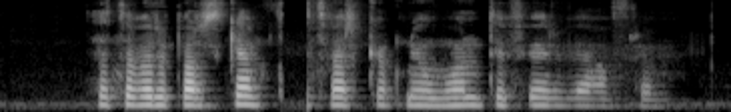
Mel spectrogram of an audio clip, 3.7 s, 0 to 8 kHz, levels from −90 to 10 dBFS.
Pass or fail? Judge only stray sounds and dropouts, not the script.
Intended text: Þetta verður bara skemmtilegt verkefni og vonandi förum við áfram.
fail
